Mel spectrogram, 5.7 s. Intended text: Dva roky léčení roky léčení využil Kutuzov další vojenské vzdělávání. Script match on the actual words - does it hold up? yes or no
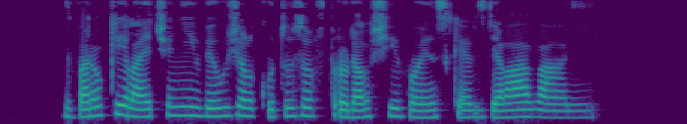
no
